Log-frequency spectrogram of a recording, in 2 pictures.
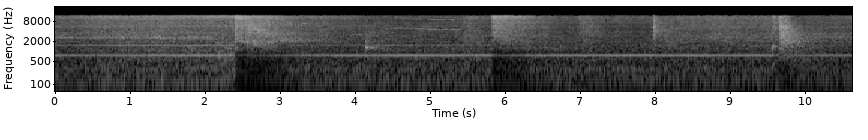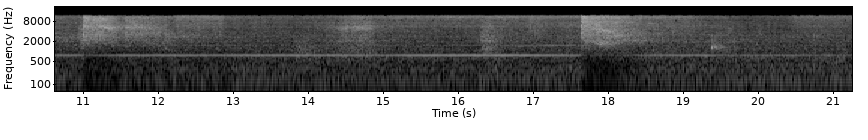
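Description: Foundry molding-line machinery running with a steady hum and a constant whine, broken by several short hisses.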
